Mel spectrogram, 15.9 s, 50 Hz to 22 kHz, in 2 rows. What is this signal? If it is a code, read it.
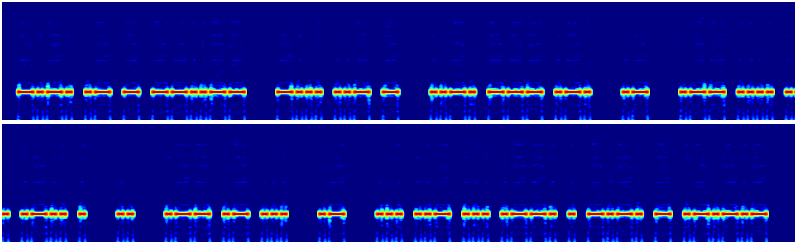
Morse code, heard as a keyed tone, about 25 wpm, 1000 Hz. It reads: CAT, BUT FOR A WHILE I WAS A SUSPECT.
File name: qotdfiles / 25wpm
